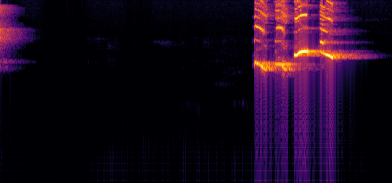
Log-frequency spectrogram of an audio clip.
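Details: Orange-headed thrush singing a single clear whistled phrase of about a second and a half, sliding notes with bright overtones, after a long silence; no other sounds.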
